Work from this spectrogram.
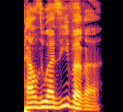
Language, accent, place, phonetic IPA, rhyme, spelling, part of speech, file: German, Germany, Berlin, [pɛʁzu̯aˈziːvəʁə], -iːvəʁə, persuasivere, adjective, De-persuasivere.ogg
- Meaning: inflection of persuasiv: 1. strong/mixed nominative/accusative feminine singular comparative degree 2. strong nominative/accusative plural comparative degree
